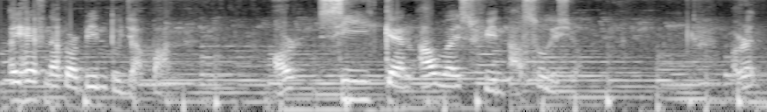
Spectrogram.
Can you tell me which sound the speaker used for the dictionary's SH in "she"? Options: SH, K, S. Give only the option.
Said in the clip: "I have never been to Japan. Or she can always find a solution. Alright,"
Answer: S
